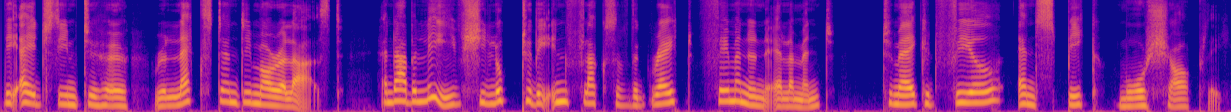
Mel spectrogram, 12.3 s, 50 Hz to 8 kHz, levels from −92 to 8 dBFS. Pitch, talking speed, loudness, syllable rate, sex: 200 Hz, 140 wpm, -18 LUFS, 4.4 syllables/s, female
